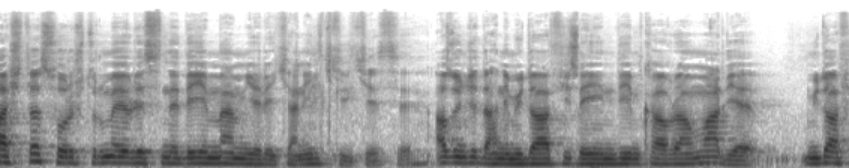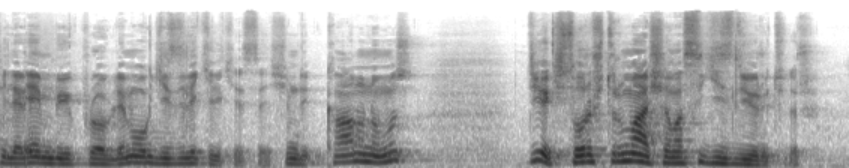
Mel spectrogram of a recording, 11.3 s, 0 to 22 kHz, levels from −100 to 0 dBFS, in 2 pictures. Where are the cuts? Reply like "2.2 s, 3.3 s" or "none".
2.2 s, 3.8 s, 5.8 s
